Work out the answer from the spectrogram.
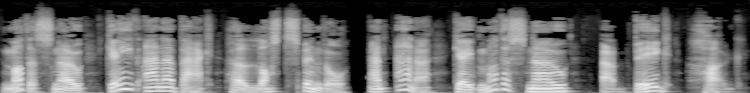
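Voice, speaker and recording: Casting: male fairy-tale narrator for children, unhurried, hugely varied intonation, dry close sound. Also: lowish voice, huge pitch swings, no echo. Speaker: storyteller, narrator.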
